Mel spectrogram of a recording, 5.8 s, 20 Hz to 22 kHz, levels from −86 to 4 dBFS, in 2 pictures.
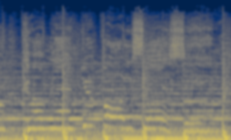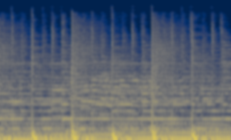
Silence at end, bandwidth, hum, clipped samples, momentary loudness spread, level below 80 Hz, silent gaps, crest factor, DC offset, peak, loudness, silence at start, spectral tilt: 0 s; 16 kHz; none; under 0.1%; 4 LU; -16 dBFS; none; 14 dB; under 0.1%; 0 dBFS; -16 LUFS; 0 s; -5.5 dB/octave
